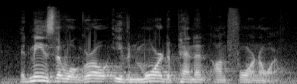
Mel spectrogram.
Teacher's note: It means, that's the Z sound. Why? Because as we said, the N is voiced.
